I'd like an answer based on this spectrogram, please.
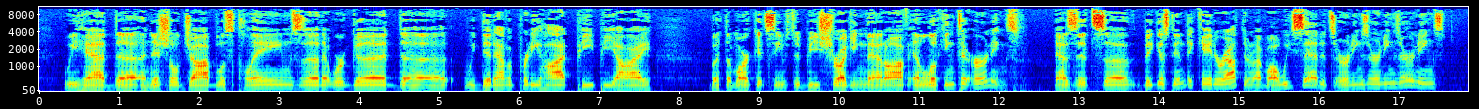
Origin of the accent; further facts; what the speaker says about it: San Diego, California, United States; When I was growing up in San Diego, we had a basketball player playing for the San Diego Rockets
